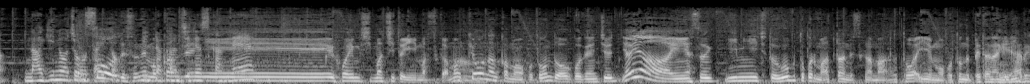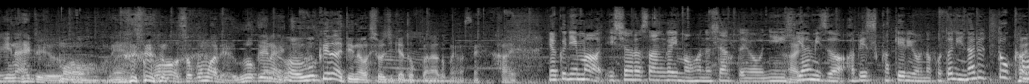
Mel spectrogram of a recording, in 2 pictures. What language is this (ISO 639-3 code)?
jpn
